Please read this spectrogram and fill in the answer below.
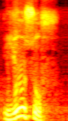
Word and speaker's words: یوسف: کھلا ہوا دشمن ہے۔ اس سورت کا تلفظ ہے سورہ یوسف، یوسف نو، یوسف، اور اس پوری صورت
